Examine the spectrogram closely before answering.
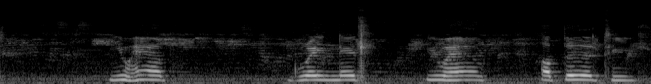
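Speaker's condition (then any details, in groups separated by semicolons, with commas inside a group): Cerebral palsy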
